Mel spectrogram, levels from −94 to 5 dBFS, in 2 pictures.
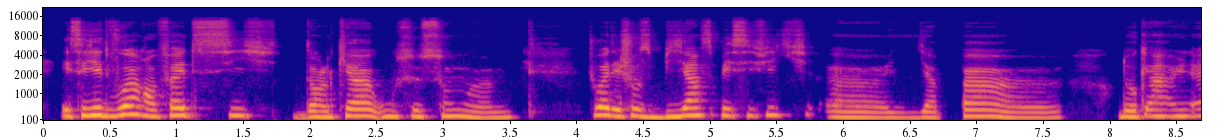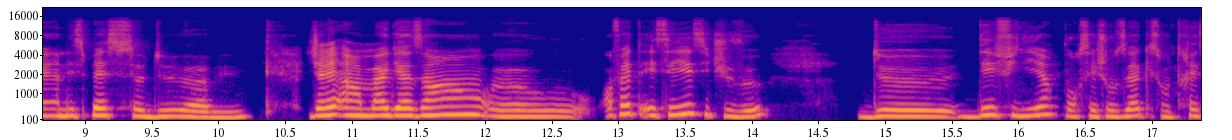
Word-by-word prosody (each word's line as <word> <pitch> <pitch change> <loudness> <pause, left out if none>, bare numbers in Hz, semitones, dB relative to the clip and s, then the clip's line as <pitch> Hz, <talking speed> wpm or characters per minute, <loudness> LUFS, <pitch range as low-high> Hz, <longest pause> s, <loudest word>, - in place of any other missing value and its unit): Essayer 250 +4 +6
de 230 - +1
voir 280 +2 +6
en 220 - 0
fait 255 +3 +3
si, 245 -1 -7
dans 200 0 -1
le 195 - +2
cas 230 +2 +2
où 210 +2 0
ce 215 0 -5
sont, 220 0 -1
hem, 185 +1 -6 0.6
tu 265 - -5
vois, 265 -1 +9
des 230 - +4
choses 215 -3 0
bien 215 +7 +4
spécifiques. 255 +2 -7
Heu, 185 -2 -3
il 175 0 -10
y 195 - -3
a 185 -1 -6
pas, 225 -3 -1
heu, 180 +1 -8 0.4
donc 205 +2 +1
un 225 -1 -2
une 225 -1 -3
un 240 +1 -2
espèce 250 +1 +1
de, 220 +1 0
hem, 190 0 -1 0.5
je - - -7
dirais 250 +2 +6
un 255 -1 +3
magasin, 255 +3 +3
heu, 215 -1 -1
où, 210 -1 -5
en 250 - -9
fait, 300 0 +1
essayer 270 +5 +1
si 275 -4 -8
tu 225 -3 -7
veux 215 +7 -3 0.7
de 215 0 +1
définir 255 +4 -2
pour 220 -4 -9
ces 215 - -4
choses-là, 215 +2 -3
qui 240 - -16
sont 205 -2 -6
très 220 +3 -8
225 Hz, 180 wpm, -21 LUFS, 205-255 Hz, 0.7 s, vois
